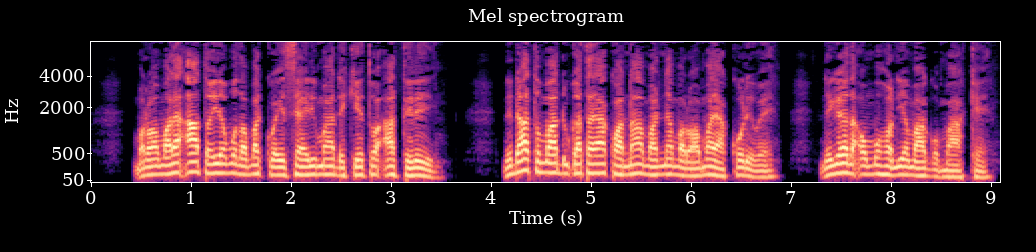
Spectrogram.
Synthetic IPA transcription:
mʔaɾowamaɾea̰ʔatɔiɾɛβoðamakiwaisɾaɛɾimaːdeketwa̰ʔateɾe | nedatomaduɡatajakwanamaɾinamaɾowamajakoɾewɛ | neɣɛːða̰ʔomoɦɔniɛmaɣomakɛ

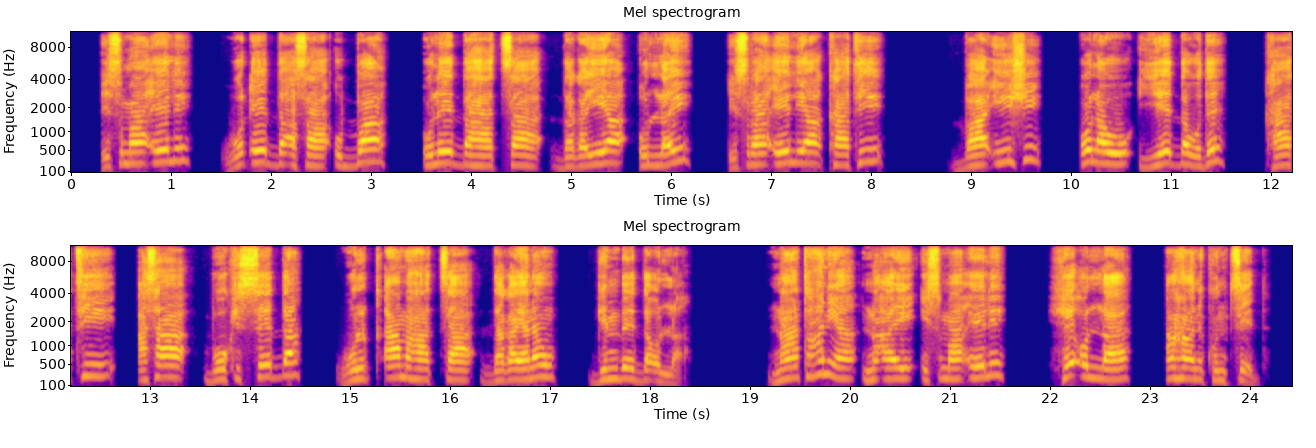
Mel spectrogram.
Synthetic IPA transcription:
ʔɪsmaːʔe̞ːlɪ | wɔɗe̞ːd̪ːɐːsaːʔʊbːaː | ɔle̞ːd̪ːɐhaːt͡sːaːd̪ɐɡɐjɪjaɔlːɐj | ʔɪsɾaːʔe̞ːlɪjakaːt̪iː | baːʔiːʃɪ | ɔlɐwje̞ːd̪ːɐwɔd̪ɛ | kʰaːt̪iː | ɐsaːbo̞ːkɪsːe̞ːd̪ːɐ | wɔlkʼːaːmɐɦaːt͡sːaːd̪ɐɡɐjɐnɐw | ɡɪmbe̞ːd̪ːɐɔlːa̰ː | naːt̪aːnɪjaːnɐʔɐjɪsmaːʔe̞ːlɪ | hɛɔlːaː | ɐɦaːnkʊnt͡sːe̞ːd̪ːɐ̥

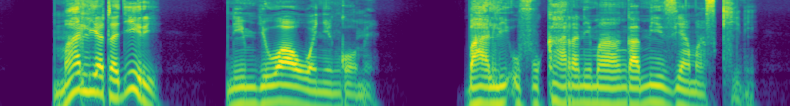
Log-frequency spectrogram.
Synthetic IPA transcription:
malijataʄiɾi | nim̩ʄiwaɔwɛɲɛŋɡɔmɛ | ɓaliʔufukaɾanimaːŋɡamizijamaskʰḭnḭ

